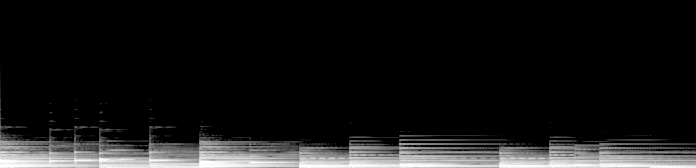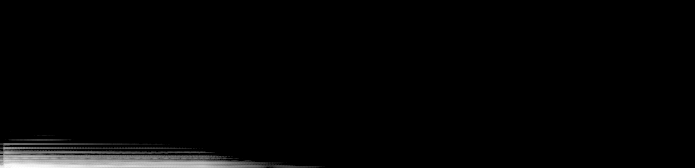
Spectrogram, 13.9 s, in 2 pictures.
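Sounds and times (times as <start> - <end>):
piano lullaby: 0.0 - 9.2.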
